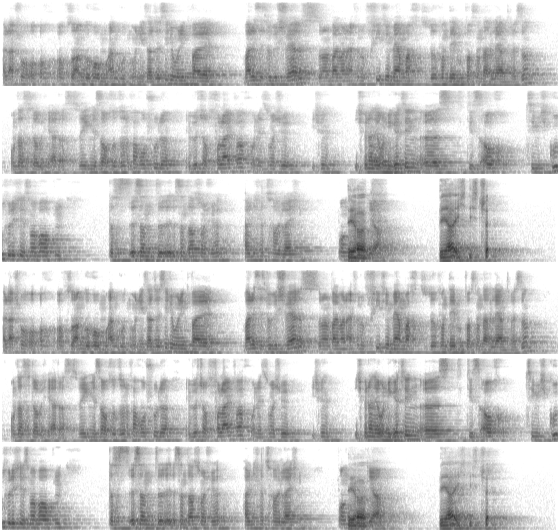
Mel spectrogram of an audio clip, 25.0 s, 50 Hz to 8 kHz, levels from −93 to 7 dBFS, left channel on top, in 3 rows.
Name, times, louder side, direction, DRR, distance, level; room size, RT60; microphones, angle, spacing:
voice 1, 0.0-3.2 3.6-7.9 8.5-12.7 13.0-13.4 13.6-15.9 16.2-17.6 18.3-20.0 20.3-21.2 21.7-22.4, right 1 dB, 65° right, 2.8 m, -33 dB
voice 2, 21.9-22.2 23.2-24.0, left 2 dB, 85° left, 1.7 m, -21 dB
22.5 x 17.0 x 8.2 m
head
